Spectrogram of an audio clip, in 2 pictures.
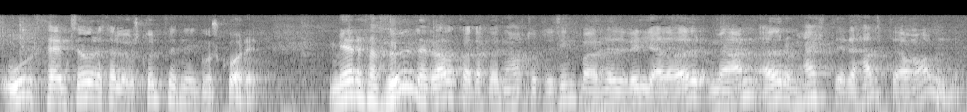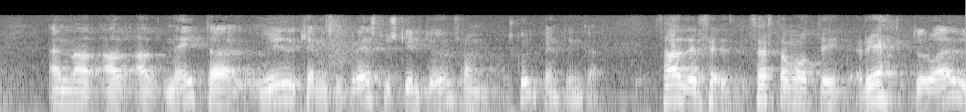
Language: Icelandic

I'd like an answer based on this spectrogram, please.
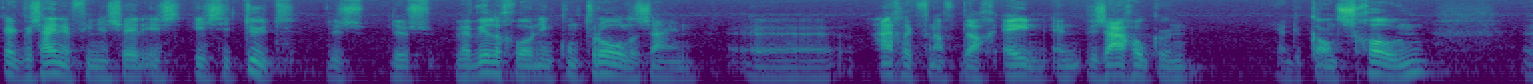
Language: Dutch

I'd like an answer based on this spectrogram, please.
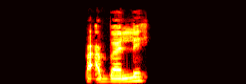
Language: Dagbani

